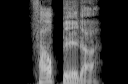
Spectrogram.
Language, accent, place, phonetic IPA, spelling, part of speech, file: German, Germany, Berlin, [ˈfaʁpˌbɪldɐ], Farbbilder, noun, De-Farbbilder.ogg
- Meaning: nominative/accusative/genitive plural of Farbbild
